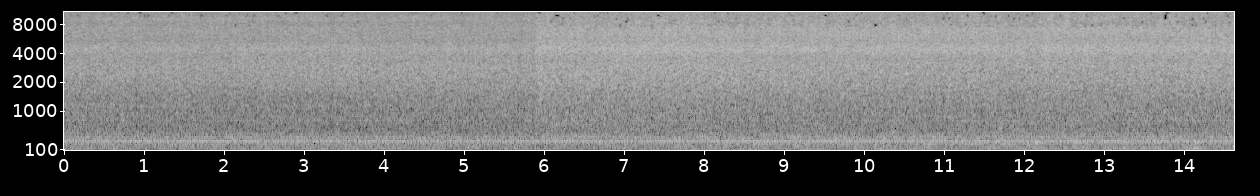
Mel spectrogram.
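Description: Steady car-plant machinery and ventilation noise: an even rushing hiss with a constant hum, and a deeper rumble that grows slightly about two-thirds of the way through.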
